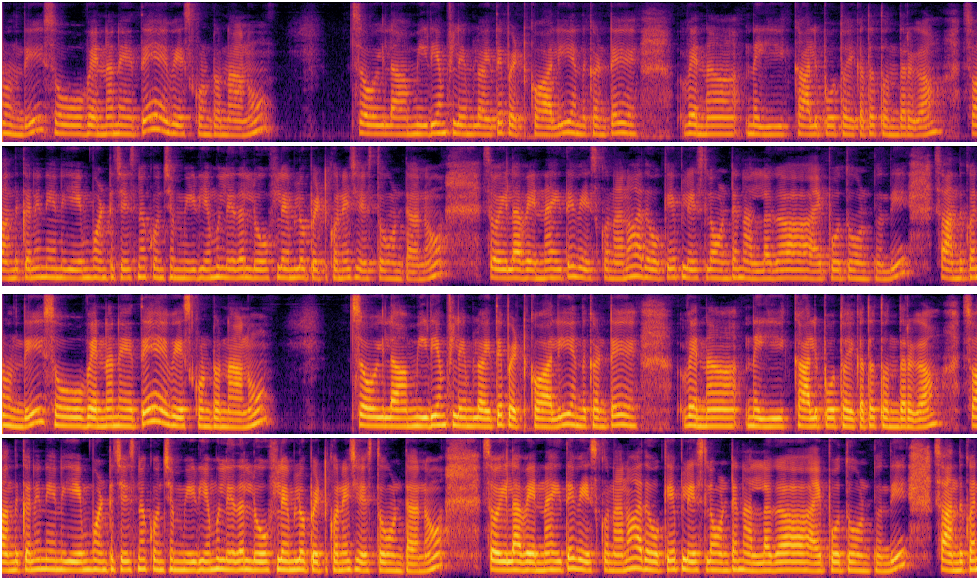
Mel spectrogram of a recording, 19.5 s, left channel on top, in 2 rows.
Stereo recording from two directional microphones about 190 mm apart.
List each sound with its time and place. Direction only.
0.0 s speech: 30° right (ahead or behind)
